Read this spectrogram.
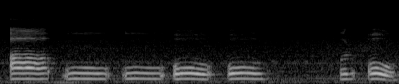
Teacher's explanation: ये जीभ के पिछले वाले भाग से बोले जाते हैं। पश्च स्वर।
